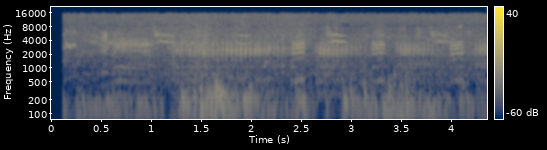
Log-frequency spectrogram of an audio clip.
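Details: Gentoo penguins on Carcass Island, Falkland Islands, 21 January 2019: loud, harsh honking calls with stacked harmonics rise and fall over a deep rumbling background, and thin high chirps from other callers are scattered through.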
